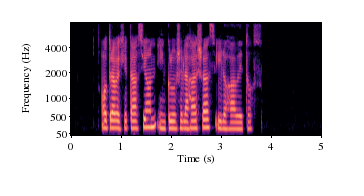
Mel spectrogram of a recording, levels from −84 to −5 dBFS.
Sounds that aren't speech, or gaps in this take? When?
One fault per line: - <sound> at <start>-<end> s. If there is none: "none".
none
